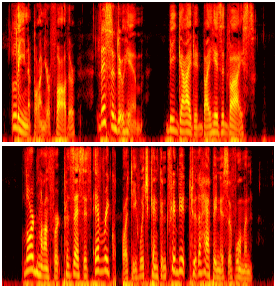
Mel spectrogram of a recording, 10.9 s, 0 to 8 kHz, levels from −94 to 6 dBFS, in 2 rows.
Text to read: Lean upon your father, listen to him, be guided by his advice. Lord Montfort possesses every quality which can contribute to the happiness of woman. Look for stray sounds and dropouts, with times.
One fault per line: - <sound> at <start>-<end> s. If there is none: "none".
- dropout at 7.7-7.9 s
